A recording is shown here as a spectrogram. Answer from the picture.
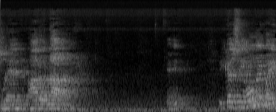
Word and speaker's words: Adonai: In Hebrew, it's read Adonai.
